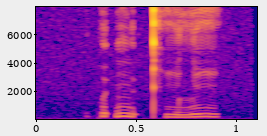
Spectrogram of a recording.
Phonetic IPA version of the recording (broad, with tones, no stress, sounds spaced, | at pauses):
p ɪ˦ ʔ ŋ ɪ˦ ʔ kʰ i˨ l i˦˨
